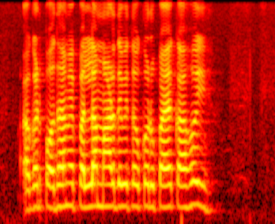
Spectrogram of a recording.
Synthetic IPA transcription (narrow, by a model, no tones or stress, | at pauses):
ə̰ɡəɾpɔːd̪ʱamẽpəlːamaɽd̪ebet̪ɔʊkəɾʊpaekaɦoi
